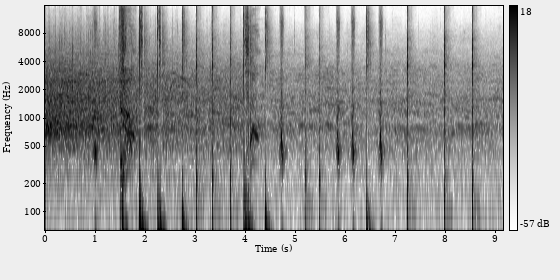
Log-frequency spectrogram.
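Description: Gloved punches land with quick, heavy thuds.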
